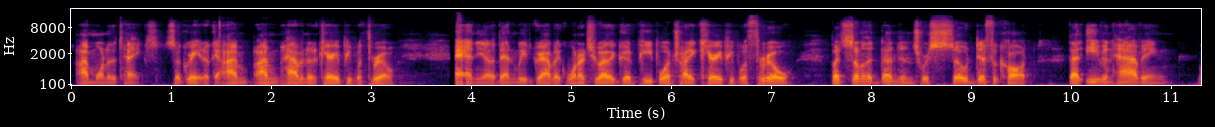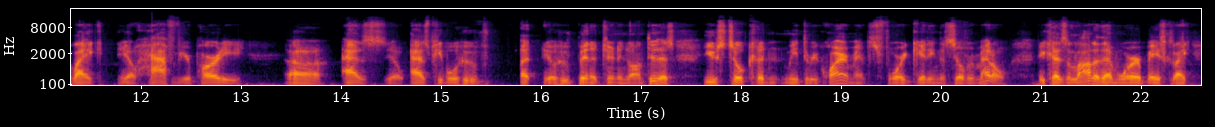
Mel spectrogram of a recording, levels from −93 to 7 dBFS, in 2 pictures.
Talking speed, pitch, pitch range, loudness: 235 wpm, 100 Hz, 90-110 Hz, -21 LUFS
